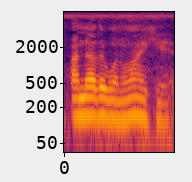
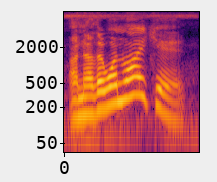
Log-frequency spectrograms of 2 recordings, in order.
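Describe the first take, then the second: First: The phrase is said plainly, without emphasis. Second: The phrase is said with strong emphasis. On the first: The speaker calls it wrong. "it's not pronounced" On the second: The speaker calls it right. "With the emphasis"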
